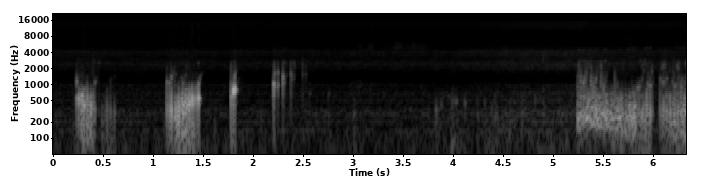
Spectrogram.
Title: Lupi's stomach growl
